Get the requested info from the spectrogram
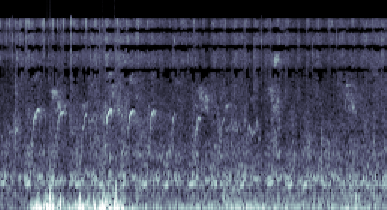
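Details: Female guinea pigs feeding on carrots: loud crunching bites early on, then softer rhythmic nibbling at roughly four per second, with a row of short arched squeaks repeating above the chewing.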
